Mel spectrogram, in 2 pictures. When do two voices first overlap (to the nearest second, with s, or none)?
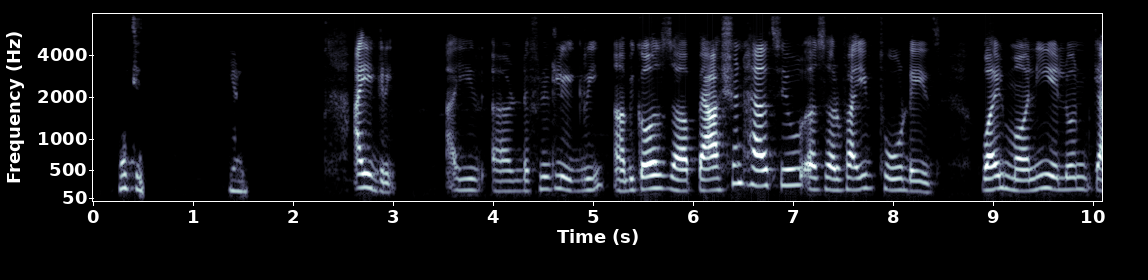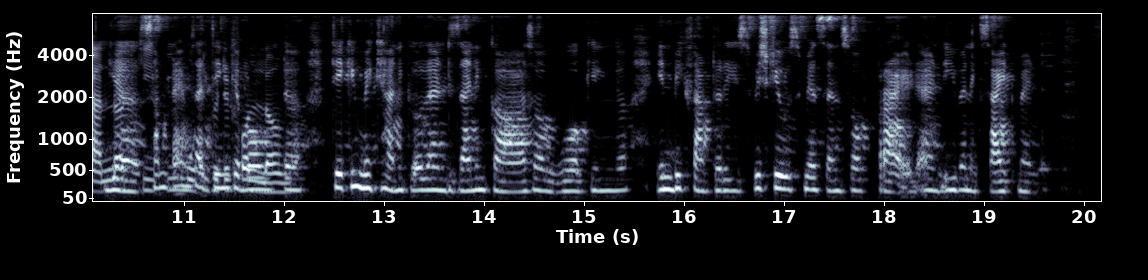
10 s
